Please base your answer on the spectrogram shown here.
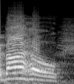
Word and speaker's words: trabajo: And that was Trabajo. Did I say it right? Yeah. Trabajo.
